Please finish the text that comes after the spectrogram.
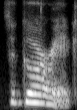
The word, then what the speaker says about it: Zagoric: Zagoric, that's how you say it.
